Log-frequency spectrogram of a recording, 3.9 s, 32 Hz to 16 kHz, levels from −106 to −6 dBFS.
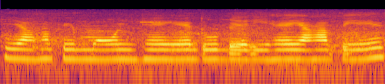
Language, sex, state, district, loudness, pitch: Hindi, female, Rajasthan, Bikaner, -17 LUFS, 205 Hz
